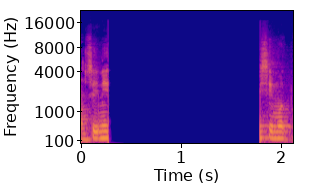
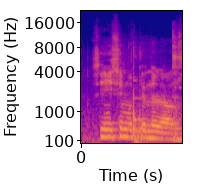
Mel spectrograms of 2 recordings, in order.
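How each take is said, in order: First: Very slow and drawn-out; slow drawl. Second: Said in the usual way. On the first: Shown as a demonstration. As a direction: stretch "sinisimot" out slowly. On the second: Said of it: "Oh, sinisimot ko na lang".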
